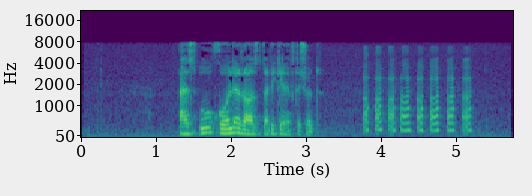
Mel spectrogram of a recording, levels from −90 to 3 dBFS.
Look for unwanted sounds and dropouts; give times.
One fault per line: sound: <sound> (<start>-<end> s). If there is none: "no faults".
sound: laugh (3.7-5.3 s)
